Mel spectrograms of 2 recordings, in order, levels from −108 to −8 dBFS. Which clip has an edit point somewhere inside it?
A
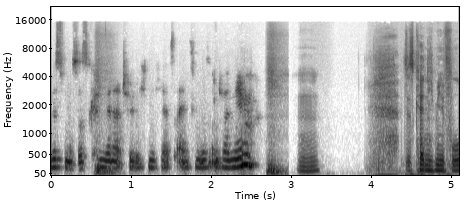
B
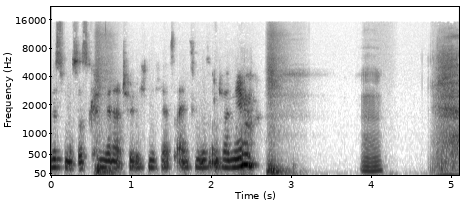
A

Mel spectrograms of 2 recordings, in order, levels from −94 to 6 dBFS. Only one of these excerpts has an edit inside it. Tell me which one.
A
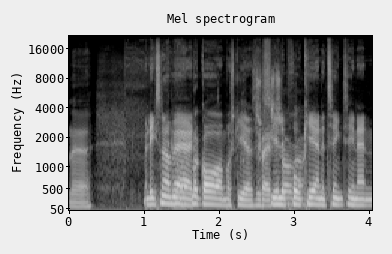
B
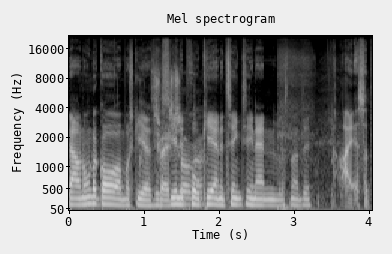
A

